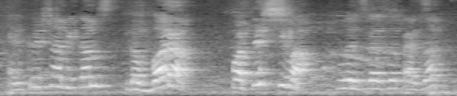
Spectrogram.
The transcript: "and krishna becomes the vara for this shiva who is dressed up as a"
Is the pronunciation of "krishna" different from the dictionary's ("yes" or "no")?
no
